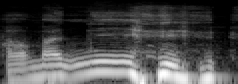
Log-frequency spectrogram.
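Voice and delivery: put-on slow, soft groan in a thick accent; imitating a heavy accent, drawn out; Tommy's thick accent. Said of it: "Tommy has a thick accent".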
